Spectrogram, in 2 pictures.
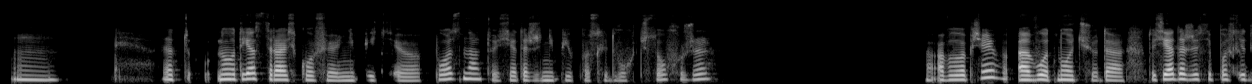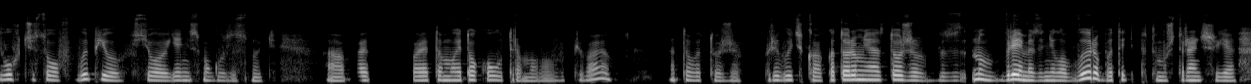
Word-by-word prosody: М. 210 -2 0 1.0
Эт 225 0 -1 0.3
ну 235 +1 +6
вот 235 -1 +3
я 255 +1 +8
стараюсь 215 -5 +4
кофе 190 -3 -2
не 185 0 -2
пить, 195 -1 -9
э, 175 0 -3
поздно, 250 +2 +2
то 245 - -9
есть 175 - -10
я 190 - 0
даже 190 0 -3
не 190 0 -1
пью 195 -4 -8
после 195 - -9
2 180 0 -11
часов 230 +1 -6
уже. 235 +4 -2 2.1
А 210 - +1
вы 210 +1 +1
вообще 245 +9 +4
его? 295 -5 -1
А, 210 0 +10
вот 215 0 +4
ночью, 210 -3 +1
да. 185 -1 +1 0.2
То - - -10
есть 215 - -3
я 235 0 +10
даже, 240 -2 +4
если 230 0 -2
после 225 0 -2
2 225 +2 -2
часов 205 -3 -6
выпью, 210 -5 -1
всё, 190 -2 -3
я 180 +2 -4
не 190 0 -6
смогу 185 -1 -10
заснуть. 170 -1 -13 0.5
А, 170 0 -4
поэт 190 0 -3 0.4
поэтому 190 +1 -1
я 195 - 0
только 205 0 -2
утром 185 - -6
его 85 0 -11
выпиваю. 220 - -7 0.6
Это 210 -2 -6
вот 185 0 -7
тоже 175 0 -10 0.2
привычка, 200 -2 -4
которая 210 +3 +4
у - - +5
меня 210 -1 +3
тоже 200 -3 0 0.2
вз 180 0 -12
ну, 230 -4 +3
время 195 0 +7
заняло 185 0 -2
выработать, 220 0 +2
потому 185 -1 -8
что 190 - -9
раньше 190 -1 -2
я 175 -1 -4
200 Hz, 165 wpm, -23 LUFS, 185-225 Hz, 2.1 s, А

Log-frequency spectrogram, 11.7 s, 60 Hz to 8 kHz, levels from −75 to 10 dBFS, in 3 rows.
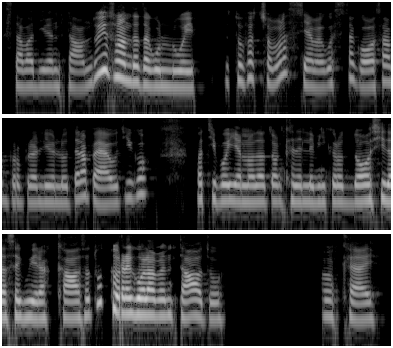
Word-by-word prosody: stava 205 -1 -7
diventando. 205 - -7
Io 410 +2 +8
sono 310 -5 +5
andata 245 -5 +3
con 205 0 0
lui, 200 -1 -1
ho - - -14 0.3
detto: 255 +1 -8
"Facciamola 290 -1 -6
assieme 225 - -6
questa 220 +7 -9
cosa, 205 +3 -3
proprio 210 -1 -8
a - - -4
livello 205 0 -6
terapeutico." 240 +5 -4 0.4
Fatti, 230 0 -6
poi, 220 0 0
gli 220 - 0
hanno 210 0 -1
dato 210 +1 -2
anche 215 +1 -6
delle 210 0 -2
microdosi 210 +2 -2
da 215 -2 +4
seguire 215 -1 +2
a 205 - -3
casa, 210 +2 +2
tutto 400 - +4
regolamentato. 225 -4 +5 1.0
Okay, 200 -3 -3
215 Hz, 165 wpm, -22 LUFS, 205-235 Hz, 1.0 s, Io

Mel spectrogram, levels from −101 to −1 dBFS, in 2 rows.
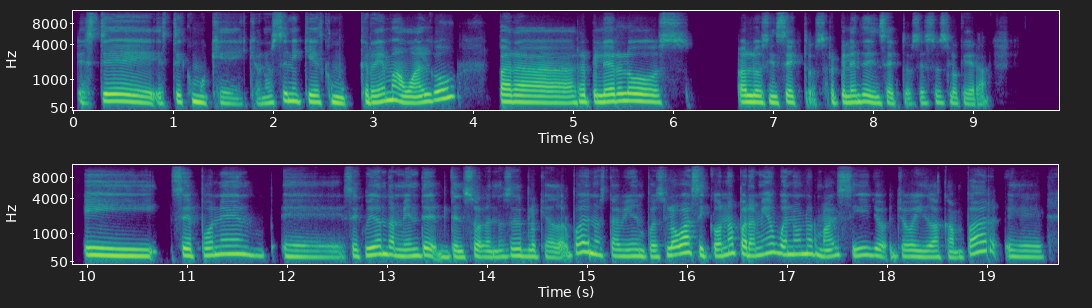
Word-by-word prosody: Este 185 -1 +2
este, 185 +5 -4
como 185 -4 +2
que, 150 -4 -10
que - - -21
yo 145 - -12
no 160 +2 -4
sé 220 - -2
ni 215 -2 +2
qué 195 +1 0
es, 185 - 0
como 170 -6 0
crema 200 +5 +2
o 170 -2 +2
algo, 250 - +3 0.4
para 180 -4 +2
repeler 195 +2 +3
a - - +5
los 205 -4 +2 0.5
a 190 - +2
los 185 -2 +4
insectos, 180 0 -3
repelente 180 +3 0
de 190 - +2
insectos, 160 -2 -6
eso 160 +2 -9
es 170 - -9
lo 160 - -5
que 150 - -8
era. 140 - -9 0.8
Y 200 +1 +4
se 200 -1 +1
ponen, 220 0 -1
eh, 165 -3 -5
se 180 +3 -5
cuidan 225 +6 +3
también 195 -2 0
de 205 0 +1
del 160 0 -3
sol, 170 0 -3
entonces, 170 +4 -3
el 195 - 0
bloqueador. 165 -4 -4
Bueno, 275 -2 +2
está 200 -3 -5
bien. 180 0 -2
Pues 170 +2 -5
lo 220 +2 +3
básico, 215 -9 +2
¿no? 260 +6 -1
Para 215 -6 +1
mí, 225 +6 -2
bueno, 235 -4 0
normal, 215 -5 -1
sí, 210 0 -4
yo 195 -4 -2
yo 175 0 -5
he 175 - -1
ido 165 0 -2
a - - -2
acampar, 165 - -3
eh, 165 -2 -5
185 Hz, 190 wpm, -23 LUFS, 170-210 Hz, 0.8 s, a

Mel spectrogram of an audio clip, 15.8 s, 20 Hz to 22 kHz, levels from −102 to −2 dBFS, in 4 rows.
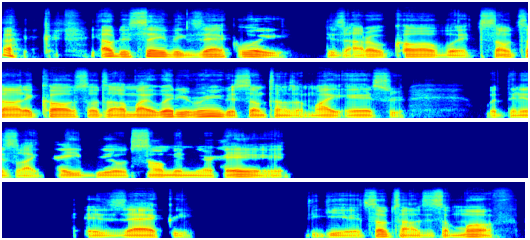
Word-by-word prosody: Like, - - -3 0.4
I'm 120 0 +6
the 105 -2 0
same 115 -3 +3
exact 95 +3 0
way, 75 -10 +2 0.3
'cause 80 - -8
I - - -2
don't 90 -2 -1
call, 95 -1 +2
but 80 -3 -4
sometime 90 0 +1
they 90 - +2
call, 95 +2 +3
sometime 90 -1 -1
I - - +5
might 90 -2 +3
let 105 +3 +6
it 100 - +2
ring, 110 +1 +3
or - - +1
sometimes 80 -1 -2
I - - -5
might 85 +1 -2
answer, 85 +1 -3 0.6
but - - -9
then 75 - -7
it's 85 - -4
like - - -5
they 85 0 -1
build 80 +2 -3
something 85 0 -2
in - - -5
their 75 -1 -5
head 90 -2 +1 2.4
Exactly. 80 +2 0 0.9
Yeah, 75 -3 -5
sometimes 80 -6 -1
it's - - -8
a - - -1
month. 95 +6 +1
85 Hz, 155 wpm, -25 LUFS, 80-95 Hz, 2.4 s, I'm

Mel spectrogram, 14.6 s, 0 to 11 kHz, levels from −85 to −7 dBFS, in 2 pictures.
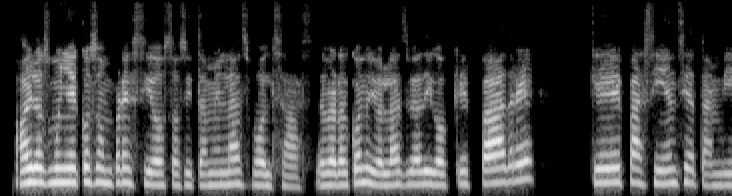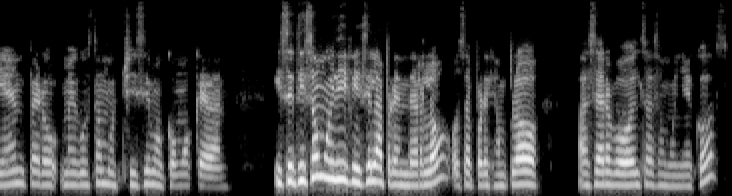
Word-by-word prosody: Ay, 230 +2 +6
los 240 -2 +5
muñecos 240 +1 +3
son 230 -2 -1
preciosos 200 -5 -2
y 195 - -5
también 195 +1 -5
las 210 -3 -2
bolsas. 180 -4 -5
De 190 - -5
verdad 200 0 +2
cuando 235 +2 0
yo 200 -3 +1
las 200 +1 -2
veo 205 0 0
digo: 205 -2 0
"Qué 215 -1 -7
padre, 255 +8 +2 0.5
qué 235 +1 +1
paciencia 230 0 -3
también", 195 +3 -6
pero 205 -1 -4
me 200 0 -7
gusta 200 +3 -7
muchísimo 200 -1 -6
cómo 185 +1 -8
quedan. 165 -2 -4 0.4
¿Y 230 - +1
se 260 +1 +6
te 265 - +6
hizo 325 +5 +6
muy 320 -3 +6
difícil 265 -3 +5
aprenderlo? 205 +5 +1
O - - -6
sea, 200 -1 -3
por 190 -1 -2
ejemplo, 195 +2 +2 0.4
¿hacer 205 +2 -1
bolsas, 195 0 0
o, 190 - -10
muñecos? 180 - -7
205 Hz, 170 wpm, -20 LUFS, 195-235 Hz, 0.5 s, Ay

